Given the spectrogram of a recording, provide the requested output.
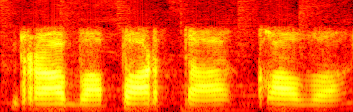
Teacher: una característica és l'harmonia vocàlica de les os àtones, per exemple, en cas de robo, porto, cobo, Això a nosaltres sí que ens diferencia moltes vegades d'altres parlants, sobretot perquè ho fem més exagerat, L'harmonia vocàlica, robo, sí, sí.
